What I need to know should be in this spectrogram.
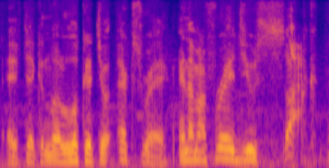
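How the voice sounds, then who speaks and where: A man's voice: medium pitch, animated, normal speed, faint music behind, voice pushed up, lightly acted. A man voicing an obnoxious male French doctor who delivers a haughty, insulting diagnosis. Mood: smug. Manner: haughty, insulting bedside manner.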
